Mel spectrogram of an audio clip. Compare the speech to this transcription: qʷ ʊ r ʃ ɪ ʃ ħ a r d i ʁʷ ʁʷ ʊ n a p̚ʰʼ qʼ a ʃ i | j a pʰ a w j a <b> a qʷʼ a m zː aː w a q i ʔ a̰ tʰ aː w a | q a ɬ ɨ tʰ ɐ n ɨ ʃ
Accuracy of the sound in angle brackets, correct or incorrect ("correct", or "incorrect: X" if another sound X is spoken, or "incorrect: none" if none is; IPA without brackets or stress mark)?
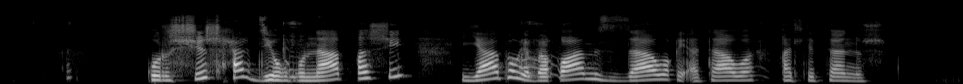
correct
